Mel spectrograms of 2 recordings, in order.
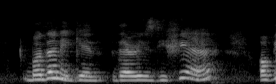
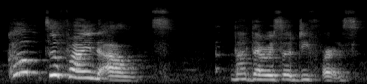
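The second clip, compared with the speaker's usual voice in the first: dramatic surprise; 8 dB louder, slower than usual. Real, not acted.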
